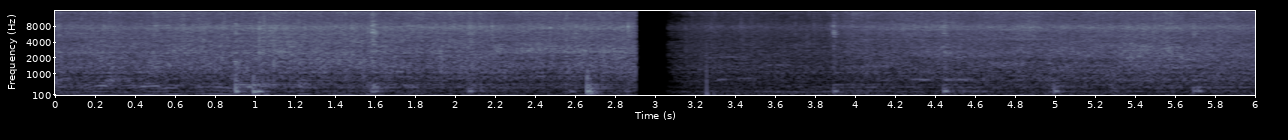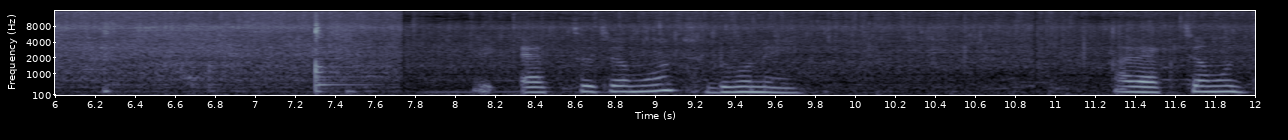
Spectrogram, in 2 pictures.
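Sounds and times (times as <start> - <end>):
food sizzling in a pan: 0.0 - 12.0
spatula scraping metal pan: 3.9 - 7.8.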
